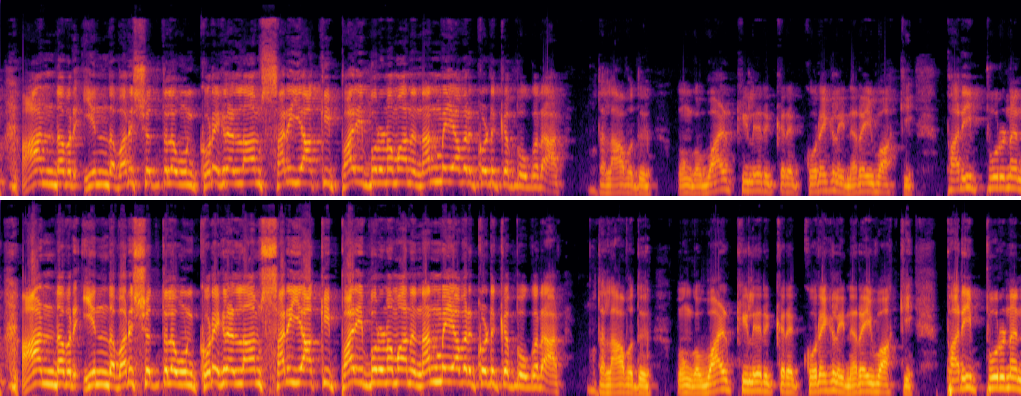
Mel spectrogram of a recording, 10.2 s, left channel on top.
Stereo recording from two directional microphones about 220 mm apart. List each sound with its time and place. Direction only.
0.1 s a man's voice: 50° right (ahead or behind)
